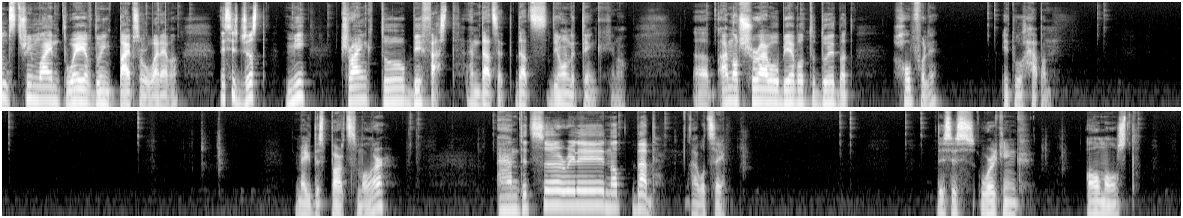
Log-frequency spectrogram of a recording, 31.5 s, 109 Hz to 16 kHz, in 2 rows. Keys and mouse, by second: 2.5-4.0 drag, 3.0 g, 4.0-6.0 alt+shift+middle drag, 6.0 click, 6.4-18.1 middle drag, 7.0 g, 18.1-21.3 alt+drag, 18.2 alt+s, 21.3-25.0 middle drag, 25.0-31.4 alt+drag, 25.2 alt+s, 29.4 alt+s.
